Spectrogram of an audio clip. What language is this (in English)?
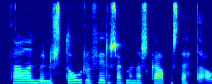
Icelandic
